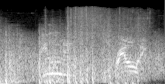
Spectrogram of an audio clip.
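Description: A short, rapid run of gunfire from a video game shooter crackles through about two seconds, mixed with voice-like game audio.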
